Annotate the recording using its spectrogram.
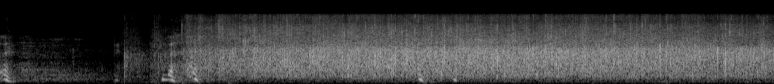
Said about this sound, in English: The applause is for Kabul, of course, not for me.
